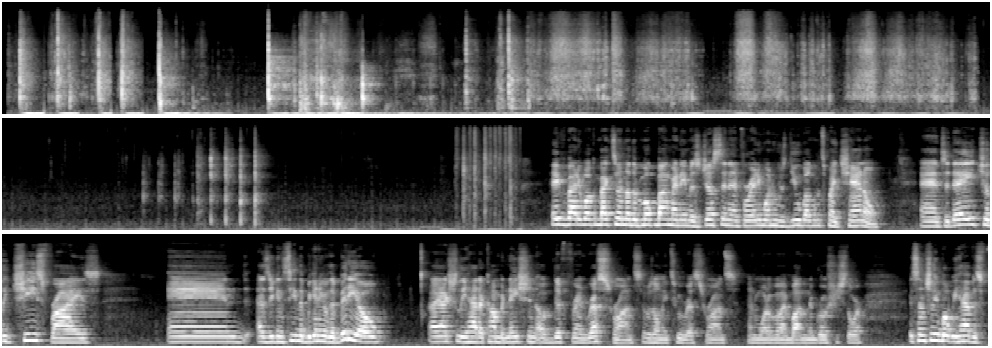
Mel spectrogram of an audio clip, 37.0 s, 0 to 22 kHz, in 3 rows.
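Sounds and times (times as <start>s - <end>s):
food packaging rustling and crinkling: 0.1s - 3.0s, 3.6s - 14.9s
sharp clicks and taps: 12.5s - 18.8s.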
